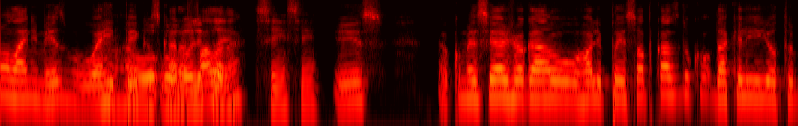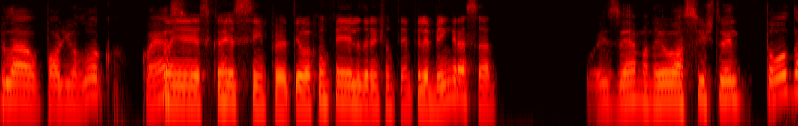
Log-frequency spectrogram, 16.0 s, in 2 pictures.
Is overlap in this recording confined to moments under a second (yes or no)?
no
